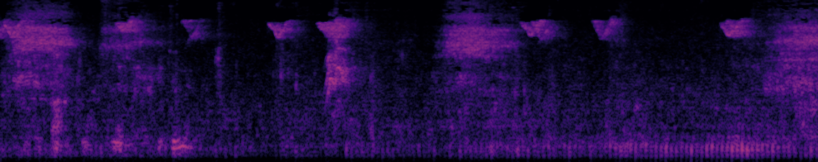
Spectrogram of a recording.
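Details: Tiny monkey Jinx, afraid when mom Jade looks at her, utters repeated shrill squeaks and whining cries in quick bursts over a rustling background.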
